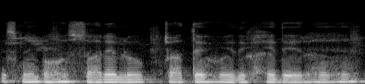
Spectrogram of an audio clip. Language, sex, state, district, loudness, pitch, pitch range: Hindi, male, Uttar Pradesh, Lucknow, -16 LUFS, 115 Hz, 110-115 Hz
